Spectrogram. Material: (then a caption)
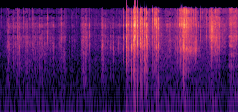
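Soap. Both hands squeeze and crush pale yellow dry soap shavings and brittle sheets into small flakes on a countertop. Quiet, dry crinkling for the first half gives way to louder, sharp, bright crunching bursts. The sound is crisp and high-pitched, with almost no low end.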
